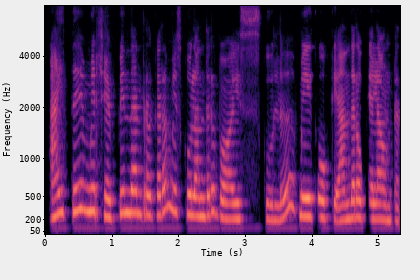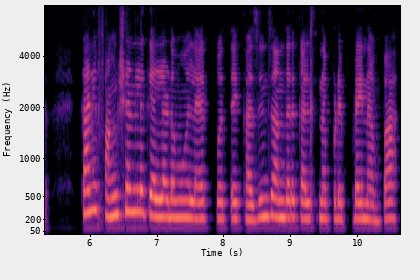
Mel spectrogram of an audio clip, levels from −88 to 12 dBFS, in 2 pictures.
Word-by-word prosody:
అయితే 290 +3 +1 0.2
మీరు 305 -1 +3
చెప్పిన 235 +6 +1
దాని 285 -1 +2
ప్రకారం 260 +5 0
మీ 300 - +1
స్కూల్ 265 -2 +2
అందరూ 255 +5 +1
బాయ్స్ 210 0 -1 0.2
స్కూల్ 195 0 -5 0.3
మీకు 240 0 +4
ఓకె. 220 - -5
అందరూ 220 +3 +1
ఒకేలా 205 -2 -2
ఉంటారు. 185 -1 -7 0.5
కానీ 295 +3 +3
ఫంక్షన్‌లకి 275 +3 +2
ఎళ్ళడము, 230 -1 +2 0.2
లేకపోతే 215 0 -5 0.2
కజిన్స్ 225 +5 -1
అందరూ 225 0 +1
కలిసినప్పుడు 210 0 -3
ఎప్పుడైనా 210 0 -2
అబ్బా! 205 +4 -4
225 Hz, 135 wpm, -21 LUFS, 210-265 Hz, 0.5 s, మీకు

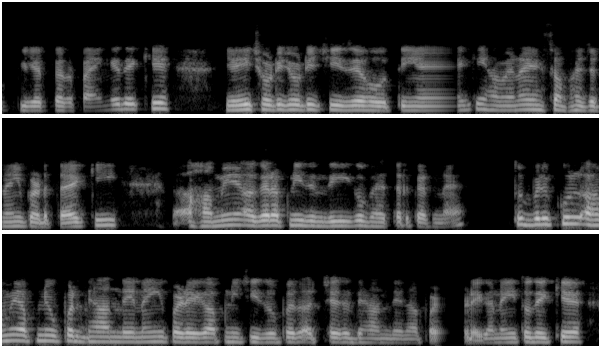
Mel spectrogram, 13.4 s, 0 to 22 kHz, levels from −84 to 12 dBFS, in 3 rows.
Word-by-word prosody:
Clear 145 0 -4
कर 145 -2 -3
पाएँगे। 145 +6 -5
देखिए 195 +2 +1 0.5
यही 165 +3 +6
छोटी-छोटी 175 0 +2
चीज़ें 160 -1 +2
होती 150 0 0
हैं 145 +2 -6
कि 185 +1 -4
हमें 155 -2 -5
न 165 - -4
ये 175 -1 0
समझना 150 -2 -1
ही 155 - -2
पड़ता - - +1
है 145 +2 +5
कि 185 +5 -3 0.6
हमें 170 +5 +1
अगर 180 -1 +6
अपनी 180 0 +3
ज़िंदगी 160 -1 0
को 175 - +1
बेहतर 155 0 -4
करना 135 -1 -4
है, - - -9 0.4
तो 215 - +2
बिल्कुल 215 +4 +4
हमें 200 0 +3
अपने 200 +1 +1
ऊपर 190 0 0
ध्यान 170 0 -1
देना 165 0 -1
ही 175 +1 -3
पड़ेगा, 160 -1 +3
अपनी 160 +1 -4
चीज़ों 150 -1 -2
पर 160 +1 0
अच्छे 160 - 0
से 155 - -1
ध्यान 145 -1 -7
देना 135 -1 -8
पड़ - - -2 0.2
पड़ेगा। 70 - -3
नहीं 150 +1 -3
तो 165 - +3
देखिए 160 +1 +3
160 Hz, 210 wpm, -24 LUFS, 150-175 Hz, 0.6 s, यही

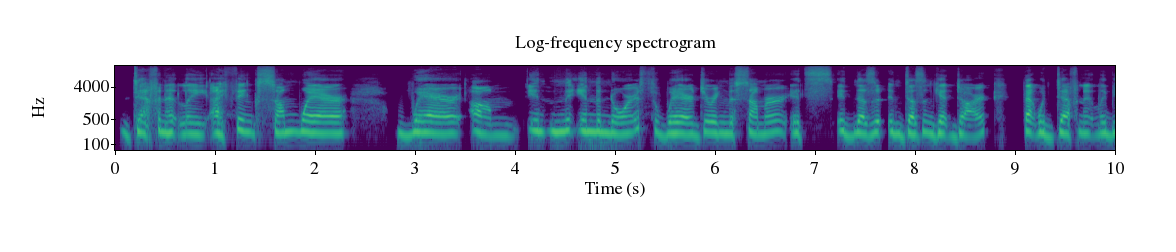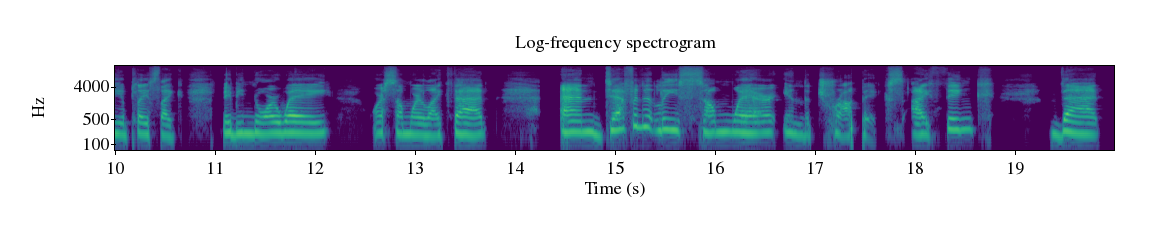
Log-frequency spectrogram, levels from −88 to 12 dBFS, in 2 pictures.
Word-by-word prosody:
Definitely, 210 -3 -1
I 215 0 +4
think 230 +1 -1
somewhere 215 -2 +3 0.5
where, 210 0 +2
um, 190 -5 -1
in 240 -1 -1
in 240 -2 +2
the 235 - +1
North, 215 +6 -3
where 210 -1 +2
during 210 +2 -2
the 205 - -3
summer, 220 +2 -1
it's 215 +1 -5
it 235 -6 -4
doesn't 215 +1 0
it 210 -3 -3
doesn't 205 +3 0
get 200 -3 0
dark. 180 +2 -4 0.2
That 235 -4 +8
would 210 -6 -4
definitely 210 0 -1
be 205 +1 -5
a 200 - -6
place, 200 +1 -3
like, 180 -3 -4 0.4
maybe 210 -1 -1
Norway 215 +1 +3 0.4
or 215 0 -4
somewhere 205 -3 -1
like 185 -1 -4
that, 200 -2 +4 0.7
and 230 -3 +6
definitely 265 - +1
somewhere 225 -1 0
in 215 -4 -7
the 190 - -12
tropics; - - -4
I 195 0 +3
think 270 +7 -3 0.6
that 205 -2 +3
215 Hz, 130 wpm, -23 LUFS, 200-230 Hz, 0.7 s, That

